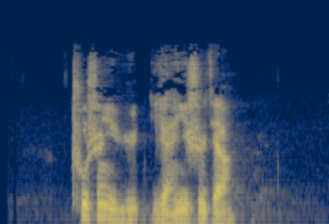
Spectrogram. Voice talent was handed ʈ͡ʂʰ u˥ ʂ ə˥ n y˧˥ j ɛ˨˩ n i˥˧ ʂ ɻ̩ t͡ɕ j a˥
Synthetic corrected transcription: ʈ͡ʂʰ u˥ ʂ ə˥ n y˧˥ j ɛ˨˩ n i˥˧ ʂ ɻ̩ t͡ɕ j a˥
